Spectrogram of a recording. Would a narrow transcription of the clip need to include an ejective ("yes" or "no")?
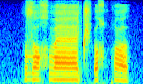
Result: yes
